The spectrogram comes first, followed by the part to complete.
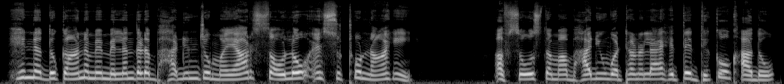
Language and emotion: Sindhi, sad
